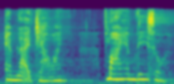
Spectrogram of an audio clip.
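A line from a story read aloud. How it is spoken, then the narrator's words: Hurried, trembling. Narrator (Vietnamese): Duyên đã vội vàng run run bảo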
